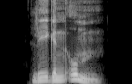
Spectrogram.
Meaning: inflection of umlegen: 1. first/third-person plural present 2. first/third-person plural subjunctive I
- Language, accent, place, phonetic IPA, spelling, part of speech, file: German, Germany, Berlin, [ˌleːɡn̩ ˈʊm], legen um, verb, De-legen um.ogg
